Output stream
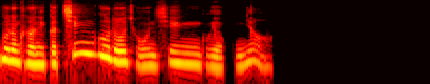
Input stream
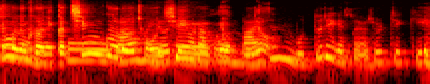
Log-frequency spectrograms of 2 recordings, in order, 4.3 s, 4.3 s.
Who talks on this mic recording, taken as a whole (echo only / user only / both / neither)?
both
